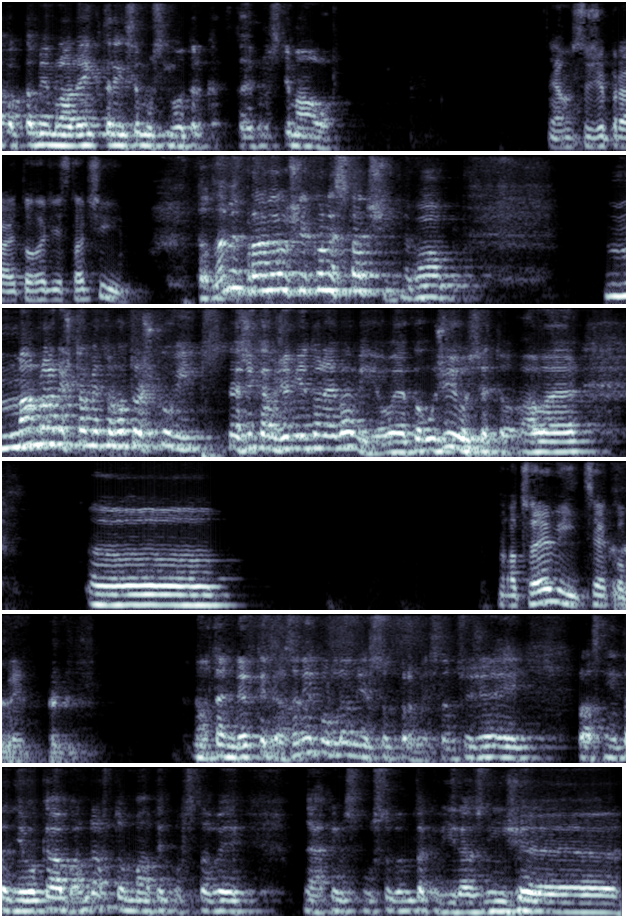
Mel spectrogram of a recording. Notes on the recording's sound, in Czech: Tenhle pokec vzniknul jako after párty jednoho z MovieZone Live. Zapomněl klukům vypnout Zoom.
